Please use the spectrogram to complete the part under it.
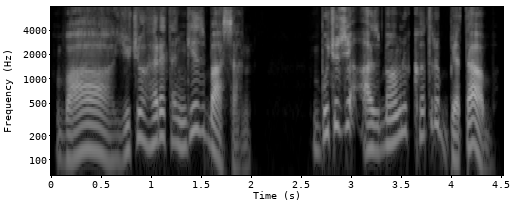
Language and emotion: Kashmiri, surprised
